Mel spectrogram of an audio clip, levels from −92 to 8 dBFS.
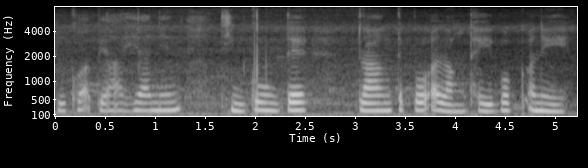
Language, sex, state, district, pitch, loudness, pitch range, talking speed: Mizo, female, Mizoram, Aizawl, 210 Hz, -20 LUFS, 200-215 Hz, 150 wpm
